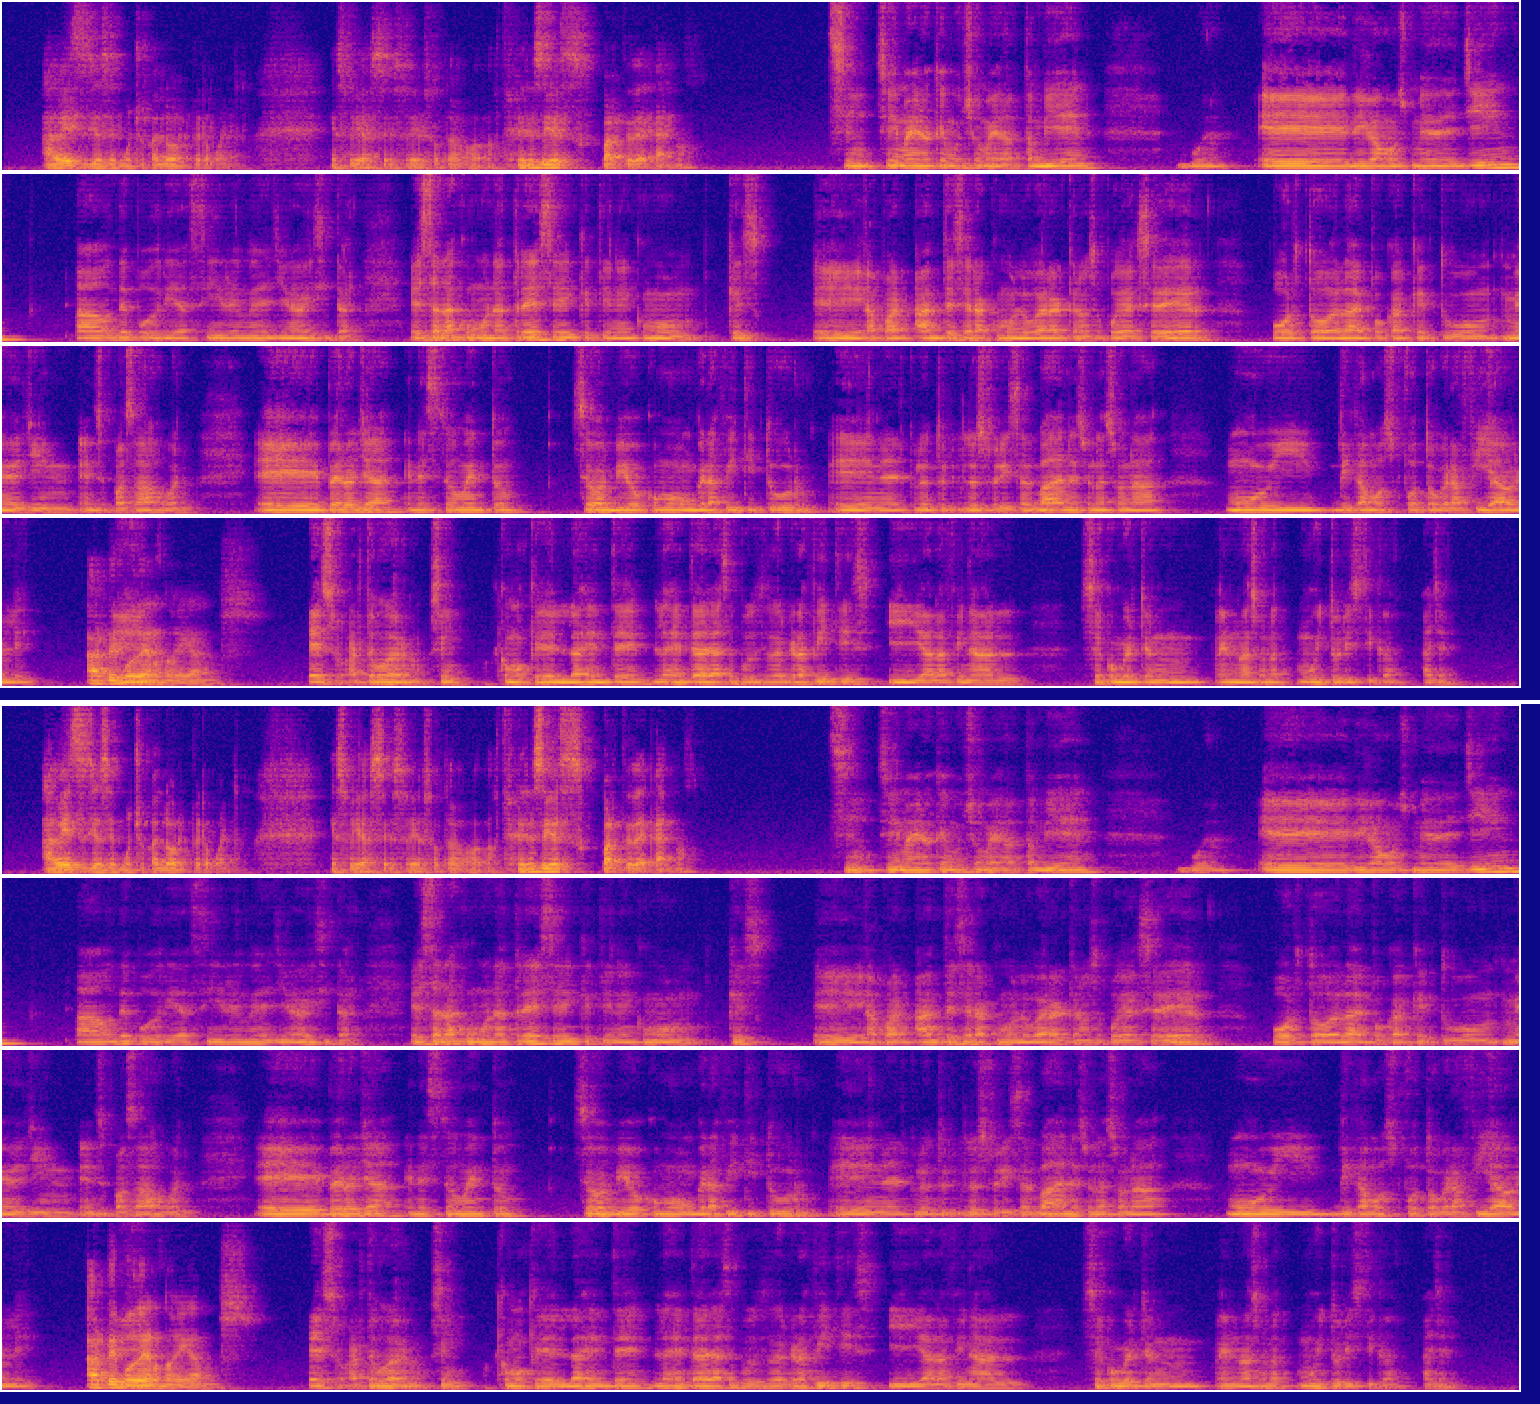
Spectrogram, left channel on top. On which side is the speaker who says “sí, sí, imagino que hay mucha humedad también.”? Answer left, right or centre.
Left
